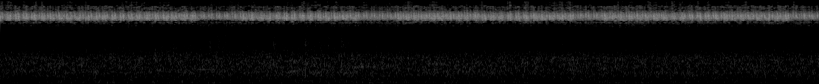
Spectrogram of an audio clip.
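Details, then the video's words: Insect calling at night: a continuous, very high-pitched shrill buzz held at an even level for the whole stretch, without pauses or change in pitch, over faint low background hiss. "High Pitched Insect Noise At Night"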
